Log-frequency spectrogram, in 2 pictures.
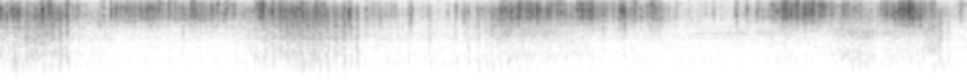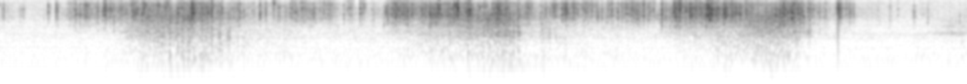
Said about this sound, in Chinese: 比方说，今天有一个四十度的雪的时候，我这临时给大家表演一下啊！你看，四十度雪的时候就出那个冰碴的声音了。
